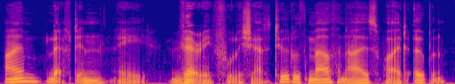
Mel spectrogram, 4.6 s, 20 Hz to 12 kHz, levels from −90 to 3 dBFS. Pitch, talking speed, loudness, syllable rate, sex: 105 Hz, 185 wpm, -23 LUFS, 5.1 syllables/s, male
